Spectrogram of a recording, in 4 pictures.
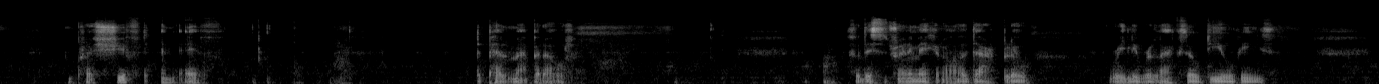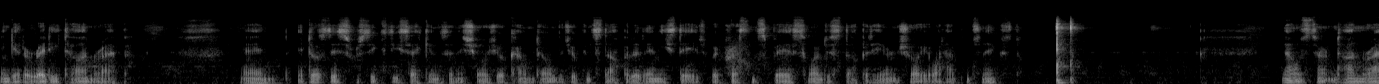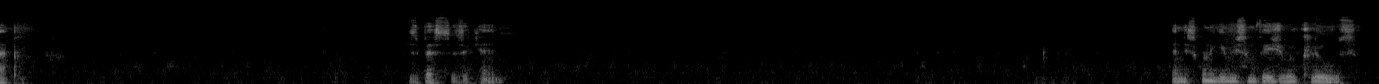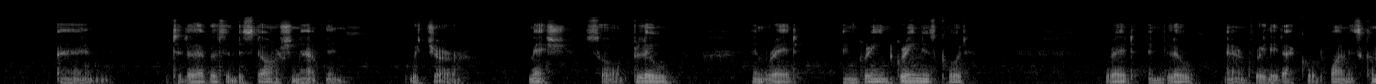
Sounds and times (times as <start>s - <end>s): Inside, small room: 0.0s - 55.1s
Speech: 0.7s - 2.3s, 4.8s - 5.9s, 8.4s - 10.4s, 11.1s - 12.8s, 13.8s - 15.2s, 16.2s - 24.0s, 26.6s - 27.9s, 31.7s - 32.7s, 39.3s - 41.2s, 42.0s - 42.5s, 43.1s - 46.1s, 46.7s - 48.2s, 48.9s - 51.1s, 52.4s - 55.1s.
